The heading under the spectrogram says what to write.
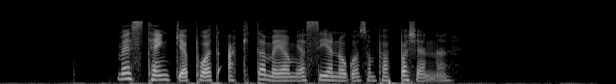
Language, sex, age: Swedish, female, 26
